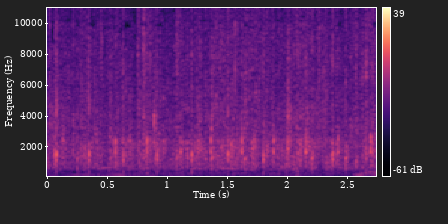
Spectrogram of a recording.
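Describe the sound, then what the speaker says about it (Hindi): A crowd at a political rally gives a loud, dense burst of applause to welcome a mayoral candidate, with voices mixed into the clapping throughout. "जोरदार तालियों से इनका स्वागत कीजिए।"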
